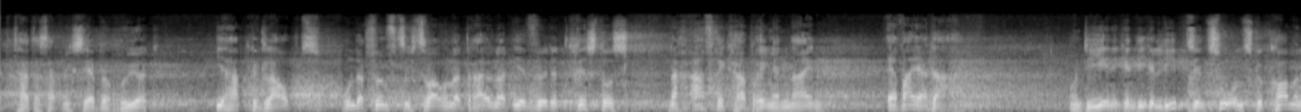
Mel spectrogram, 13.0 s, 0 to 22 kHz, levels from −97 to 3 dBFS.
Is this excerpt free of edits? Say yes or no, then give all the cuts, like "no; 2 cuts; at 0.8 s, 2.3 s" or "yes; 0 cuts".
no; 5 cuts; at 3.4 s, 5.1 s, 9.3 s, 11.5 s, 11.9 s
